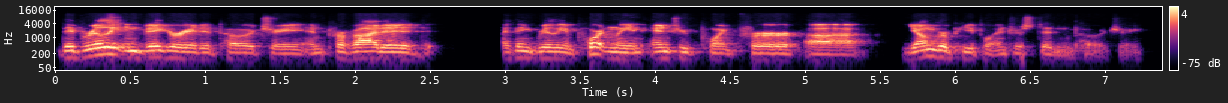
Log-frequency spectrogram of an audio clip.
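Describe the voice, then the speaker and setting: A man's voice: mid-range voice, fairly quick, muffled recording. A man speaking as a guest poet in a podcast interview, thoughtful and emphatic, often restating a point for weight.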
